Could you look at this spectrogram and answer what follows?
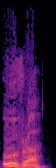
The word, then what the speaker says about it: oeuvre: Like, if you look back at Luc Besson and what he's done with his life on film, his oeuvre, if you will.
